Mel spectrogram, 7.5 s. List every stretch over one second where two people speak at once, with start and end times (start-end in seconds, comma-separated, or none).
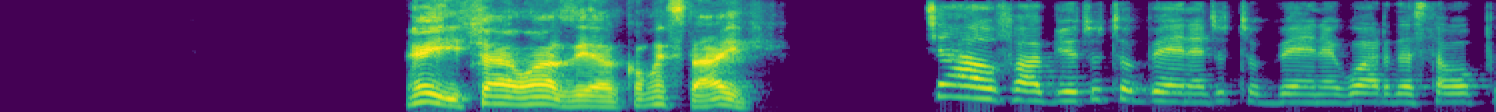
none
